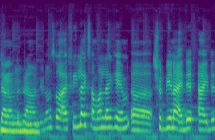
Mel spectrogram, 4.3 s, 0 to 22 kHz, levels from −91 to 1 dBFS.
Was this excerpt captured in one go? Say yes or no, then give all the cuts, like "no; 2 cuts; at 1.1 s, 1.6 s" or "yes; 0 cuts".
no; 1 cut; at 3.0 s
